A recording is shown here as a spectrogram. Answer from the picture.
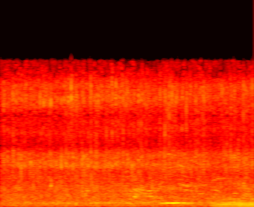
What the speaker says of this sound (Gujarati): જોઈ લો તમે કેટલો બધો વરસાદ પડશે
